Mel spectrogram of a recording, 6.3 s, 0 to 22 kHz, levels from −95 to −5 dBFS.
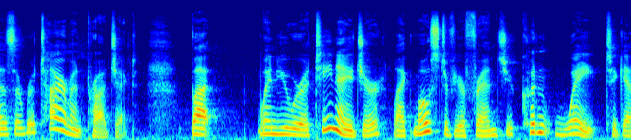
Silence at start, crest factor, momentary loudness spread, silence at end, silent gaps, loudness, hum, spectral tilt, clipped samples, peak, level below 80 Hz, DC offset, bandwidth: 0 s; 18 dB; 9 LU; 0 s; none; -34 LUFS; none; -5.5 dB/octave; under 0.1%; -16 dBFS; -62 dBFS; under 0.1%; 16 kHz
